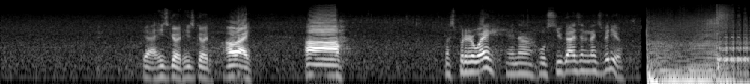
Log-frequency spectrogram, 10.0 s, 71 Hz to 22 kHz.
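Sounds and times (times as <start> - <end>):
aquarium water hiss: 0.0 - 8.6.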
